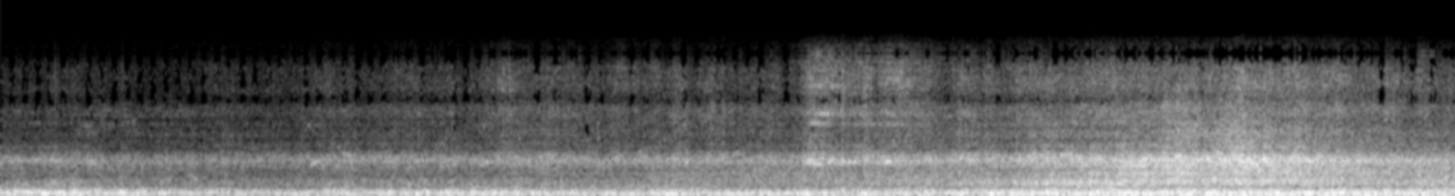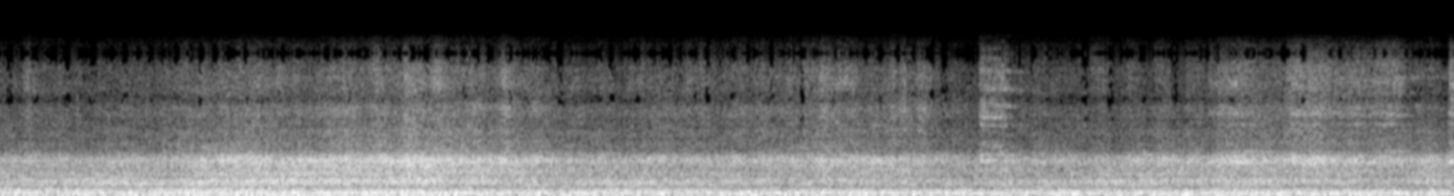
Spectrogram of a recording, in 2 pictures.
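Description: Norfolk Southern freight train's tank cars rolling past on steel wheels, a steady rumble that grows louder about ten seconds in. A higher-pitched screech, typical of wheel squeal, joins about eight seconds in and runs on alongside the rumble.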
